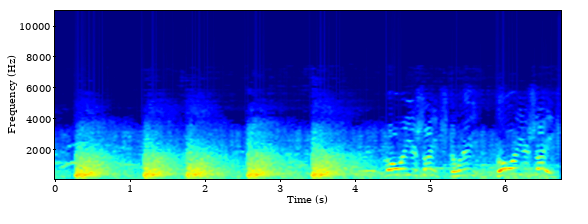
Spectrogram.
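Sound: gunfire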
